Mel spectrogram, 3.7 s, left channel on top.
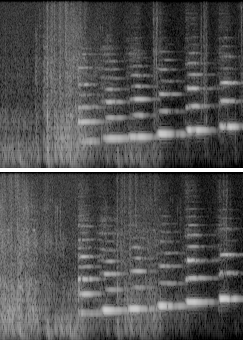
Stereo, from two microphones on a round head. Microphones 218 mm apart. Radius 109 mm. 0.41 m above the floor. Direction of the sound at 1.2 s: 50° right (ahead or behind).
